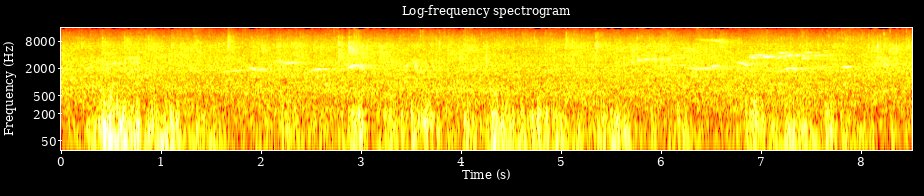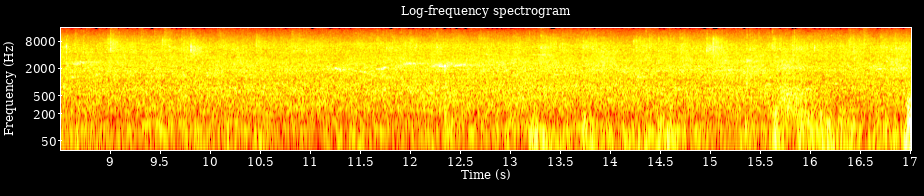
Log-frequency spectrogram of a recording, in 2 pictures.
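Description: Steady rain falling, with a few low thuds, the loudest about half a second in, and a bird chirping now and then.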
